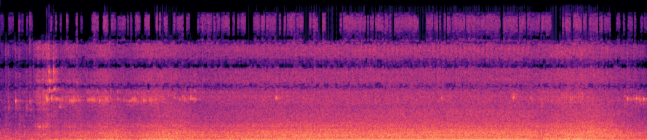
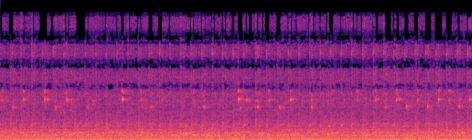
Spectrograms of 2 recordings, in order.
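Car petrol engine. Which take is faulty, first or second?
second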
